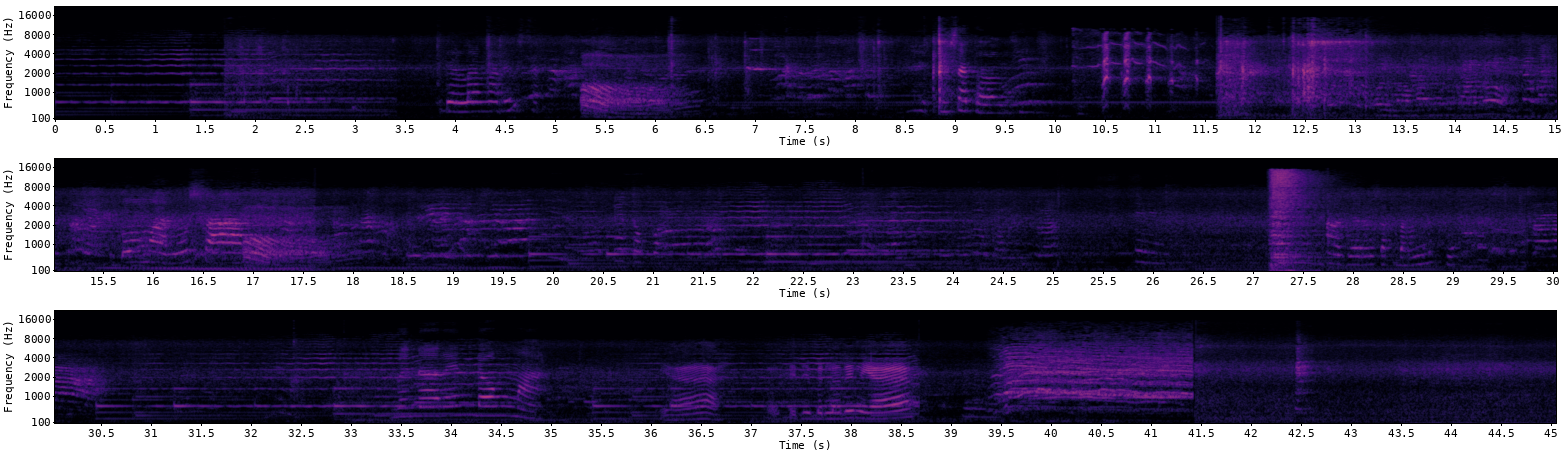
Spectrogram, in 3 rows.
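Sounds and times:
young child talking and exclaiming: 0:03.8 - 0:05.5, 0:07.1 - 0:10.6, 0:14.8 - 0:21.8, 0:24.1 - 0:26.3, 0:27.7 - 0:29.4, 0:33.4 - 0:35.0, 0:39.0 - 0:41.5.

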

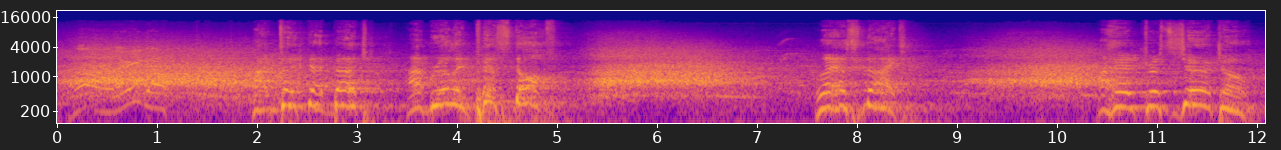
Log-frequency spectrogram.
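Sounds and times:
arena crowd cheering: 0:00.0 - 0:12.0.

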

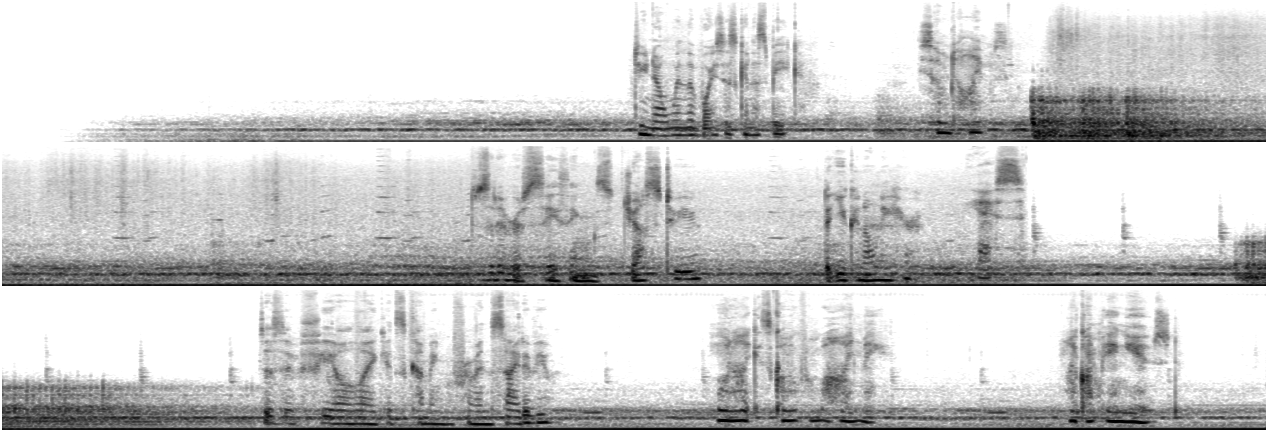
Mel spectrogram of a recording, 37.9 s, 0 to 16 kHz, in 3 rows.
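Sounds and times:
deep rumble: 0:00.7 - 0:37.9
low drone tone: 0:00.7 - 0:37.9
clock ticking: 0:17.2 - 0:37.9.

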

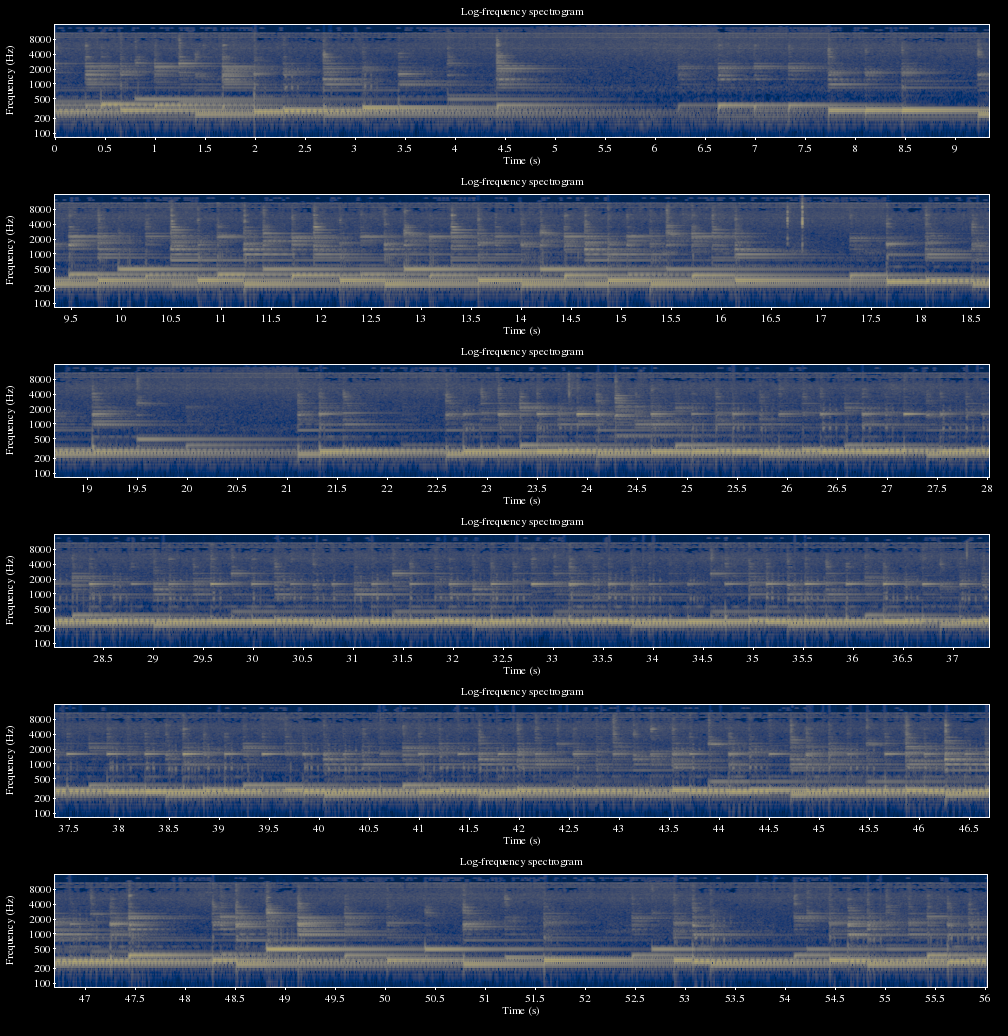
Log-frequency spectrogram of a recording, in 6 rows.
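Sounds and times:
handpan melody: 0:00.0 - 0:56.0.

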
